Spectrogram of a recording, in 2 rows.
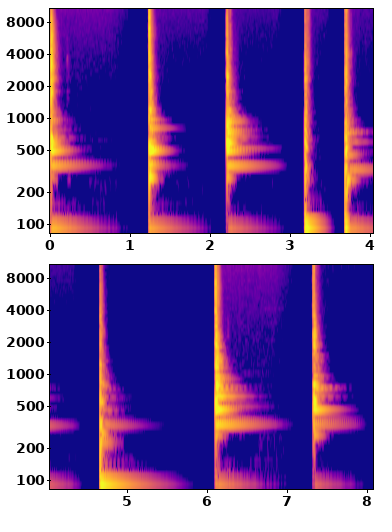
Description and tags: GHANAIAN DRUM 8 HITS
This is a multisample of eight different strikes on a genuine Ghanaian drum. The instrument is similar to a djembe but narrower and made from heavier wood. The drum was a recorded with a Rode NT1 on the top and a Shure SM58 on the bottom. These sources were then phase-matched in Cool Edit Pro.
